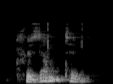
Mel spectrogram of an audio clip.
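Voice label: "presumptive", British English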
